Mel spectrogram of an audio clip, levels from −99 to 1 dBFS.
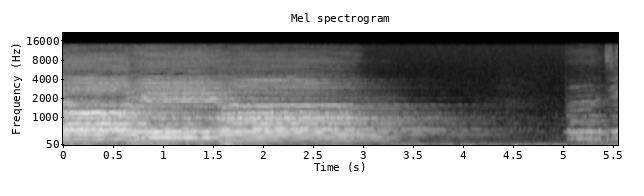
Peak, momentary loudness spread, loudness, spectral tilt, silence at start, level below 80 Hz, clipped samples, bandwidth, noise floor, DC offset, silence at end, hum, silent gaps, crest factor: -2 dBFS; 24 LU; -16 LUFS; -4 dB/octave; 0 s; -48 dBFS; under 0.1%; 14 kHz; -53 dBFS; under 0.1%; 0 s; none; none; 16 dB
